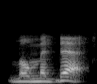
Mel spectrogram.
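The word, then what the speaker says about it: לומדת: lamid which equals two note that while the singular forms the stress falls on the mem so we've got lomed lomadet it is shifted to the last syllable in the plural forms lomadine lomadote so you see how these are bold that just means the emphasis is shifted in plural to the end rather than in the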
